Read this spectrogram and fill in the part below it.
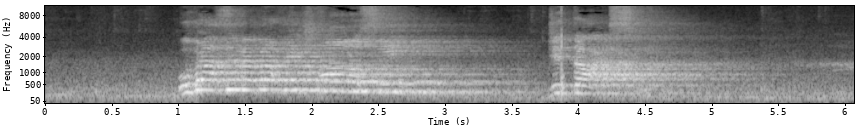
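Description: A man sings long, loud notes that ring out in an echoing hall.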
